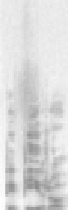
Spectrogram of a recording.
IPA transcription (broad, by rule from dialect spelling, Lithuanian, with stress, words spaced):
pʲɪˈpʲiːrʊ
